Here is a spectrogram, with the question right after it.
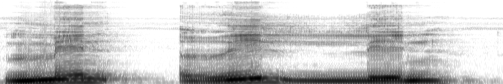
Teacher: Nun sukun bertemu dengan ghin. Min ghillin, harus dibaca jelas.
